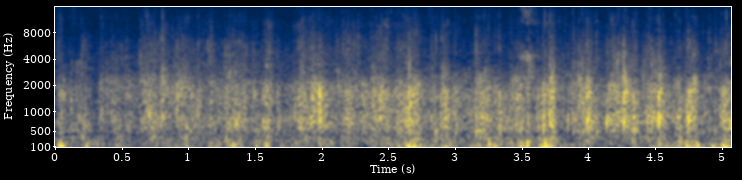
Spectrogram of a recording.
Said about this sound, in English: Let's get a Lord a hand clap of praise.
